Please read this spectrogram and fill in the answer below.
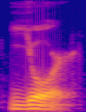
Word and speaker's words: you're: your right right então isso daqui é a contração de you are que se se pronuncia your Então fale your right You're Right Você tem razão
